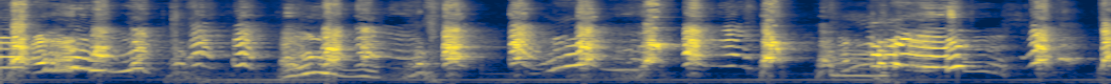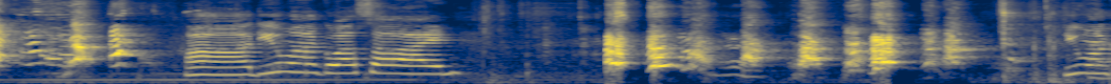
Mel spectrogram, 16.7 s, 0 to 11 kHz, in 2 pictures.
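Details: Two Siberian huskies eager to go outside to potty: rapid, excited yips and short barks tumbling over each other, a wavering drawn-out howl-like whine around 10 to 11 seconds, then more quick barking.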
